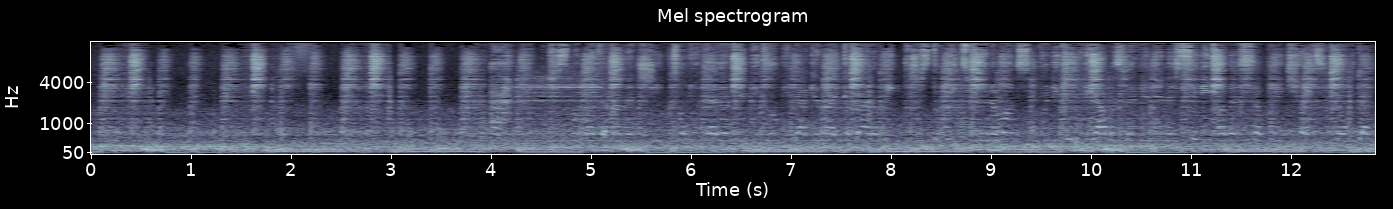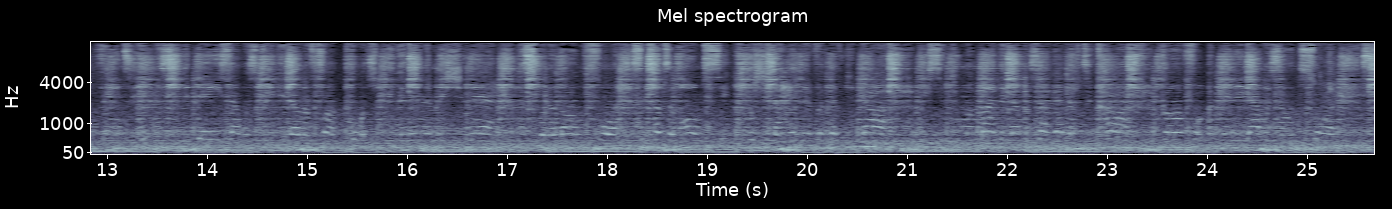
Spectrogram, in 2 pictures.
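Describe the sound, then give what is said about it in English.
A steady, unbroken rumble of a car driving along a little-used back road to a shopping center, with a handful of other cars on it, heard from inside the vehicle, with constant low engine and tire noise holding at an even level for the whole stretch. “No one ever takes it. Except for, like, the handful of cars that are taking it with me right now.”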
